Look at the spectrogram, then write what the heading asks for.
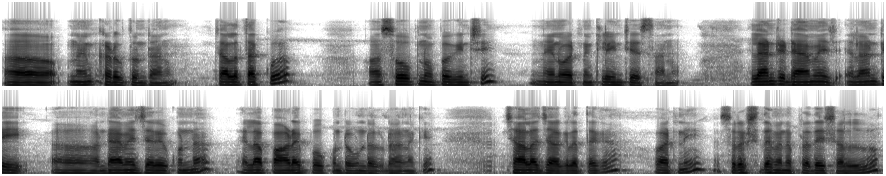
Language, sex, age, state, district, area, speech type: Telugu, male, 30-45, Telangana, Karimnagar, rural, spontaneous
